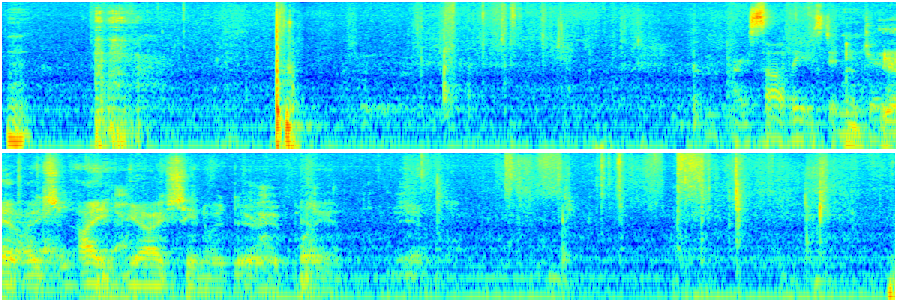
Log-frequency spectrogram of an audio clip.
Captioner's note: murmuring over pictures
